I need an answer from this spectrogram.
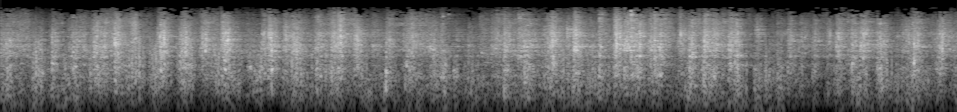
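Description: Pakistan Railways passenger train running at speed, heard from on board through an open window: a steady rumble of wheels on rail with a continuous rapid clatter of wheels over the rail joints.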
